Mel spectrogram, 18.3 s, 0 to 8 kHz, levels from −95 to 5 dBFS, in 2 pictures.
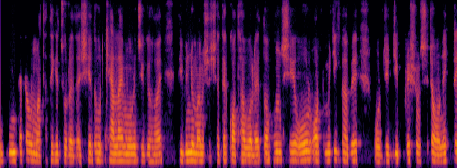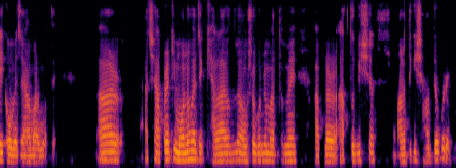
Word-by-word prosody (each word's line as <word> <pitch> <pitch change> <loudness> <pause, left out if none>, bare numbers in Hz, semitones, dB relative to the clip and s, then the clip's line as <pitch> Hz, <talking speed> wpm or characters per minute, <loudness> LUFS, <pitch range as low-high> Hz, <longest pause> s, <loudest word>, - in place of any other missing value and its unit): চিন্তাটা 145 +1 +4
ওর 145 - +3
মাথা 125 +3 -5
থেকে 140 0 0
চলে 125 -1 0
যায। - - -2
সে 145 - -1
যখন 145 -1 0
খেলায় 140 -1 +3
মনোযোগী 130 -1 +1
হয়, 130 +2 0 0.3
বিভিন্ন 145 0 +5
মানুষের 135 0 0
সাথে 135 +1 -2
কথা 130 +1 +2
বলে, 125 0 +4
তখন 140 +2 +1 0.2
সে 150 - -2 0.2
ওর 155 +1 +7 0.2
অটোমেটিকভাবে 145 0 0 0.4
ওর 130 - +2
যে 135 - 0
ডিপ্রেশন 250 - 0
সেটা - - -3
অনেকটাই 135 +3 +1
কমে 120 -2 +3
যায় 115 0 -2
আমার 115 0 -1
মতে। 450 - -13 1.0
আর 150 +1 +3 0.7
আচ্ছা, - - -6
আপনার 155 +3 +3
কি 175 - 0
মনে 140 +2 +5
হয় 160 -1 +3
যে 140 - -1
খেলাধুলায় 135 +3 -1
অংশগ্রহণের 140 +1 -1
মাধ্যমে 135 +1 -2 0.5
আপনার 125 0 0 0.2
আত্মবিশ্বাস 140 +3 -4 0.4
বাড়াতে 120 +1 -4
কি 150 - -4
সাহায্য 125 +2 -8
করে? 180 - -2
140 Hz, 150 wpm, -25 LUFS, 130-145 Hz, 1.0 s, ওর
